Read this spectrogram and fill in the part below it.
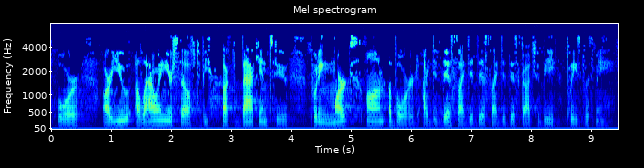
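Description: A man preaching a sermon in a conversational way, dropping soft and low and then rising loud and emphatic. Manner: conversational, with restarts and fillers. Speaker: pastor. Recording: dull sound with long hall reverb.

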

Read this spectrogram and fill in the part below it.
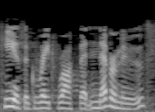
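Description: A woman's voice: lowish voice, normal speed, slightly rough, pitched below the performer's own voice. A woman voicing quarrelling animals and nature spirits in a storybook, each one emphatic and insistent. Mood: quietly assertive. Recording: muffled, echoey large hall.

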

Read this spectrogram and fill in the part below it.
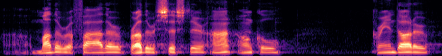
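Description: Low-voiced man giving church testimony. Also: flat delivery, moderate pace. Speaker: testimony speaker for a recovery program at a church.

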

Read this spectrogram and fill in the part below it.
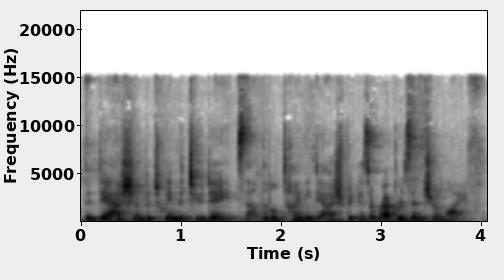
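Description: Woman speaker, raspy, slightly high, lively storyteller who swings from loud to hushed. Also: brisk, very noisy. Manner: animated, confiding, rises and drops a lot. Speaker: speaker at a women's event. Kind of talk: personal storytelling talk.

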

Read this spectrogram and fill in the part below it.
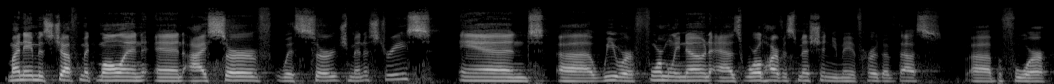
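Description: A middle-aged American man speaks as a visiting preacher. His voice sits high for a man and rings clean and smooth. He talks in an informal, conversational way with a self-deprecating streak. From Maryland, United States. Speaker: guest preacher, pastor. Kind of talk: informal spoken introduction to a sermon.

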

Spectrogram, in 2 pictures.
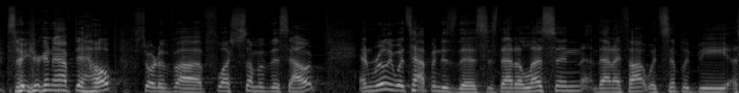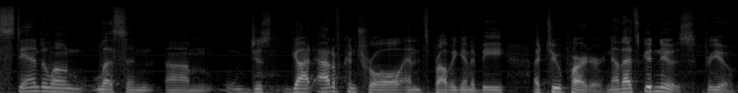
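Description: Slightly scratchy, higher-pitched male preacher. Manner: informal and discursive, often checking in with "right?". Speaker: church preacher. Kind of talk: conversational sermon to a congregation.

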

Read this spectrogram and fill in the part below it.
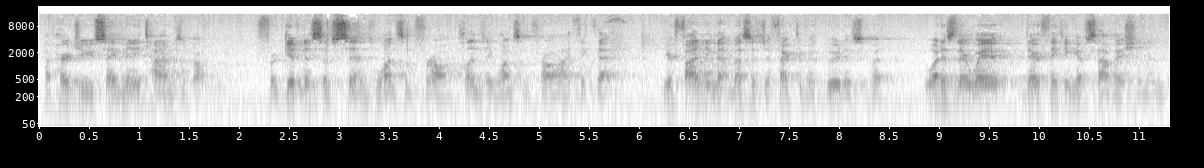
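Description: A man's voice: medium pitch, steady tone, brisk, hardly any pauses, reverberant, long reverb tail, a little hiss or hum, poor audio. A man interviewer asking a long, thoughtful question.

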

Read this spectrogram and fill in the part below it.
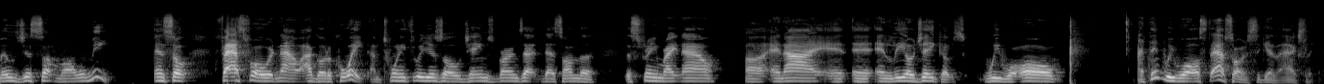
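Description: A middle-aged American man giving an informal, conversational sermon of personal testimony, telling it like an animated story and repeating phrases for emphasis. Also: a little high, fairly quick. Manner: animated storytelling, acts out quoted dialogue, conversational.

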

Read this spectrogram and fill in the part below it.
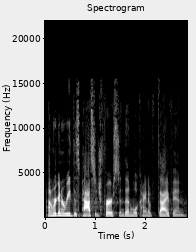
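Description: A soft-spoken woman leading a Bible study lesson, with a prayer and a scripture reading, speaking gently and with frequent ums. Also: fairly low pitch, quick pace. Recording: long hall reverb.

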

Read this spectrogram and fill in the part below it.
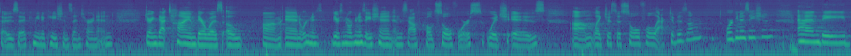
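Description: Woman, twenties, earnest informal testimony, bright edge to the voice, reverberant hall with background hum. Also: fairly low pitch. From small-town Virginia, United States. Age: 20s. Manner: earnest, conversational, frequent 'like'. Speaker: seminary student sharing a testimony. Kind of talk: personal testimony, informal spoken. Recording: echoey hall with clear hum.

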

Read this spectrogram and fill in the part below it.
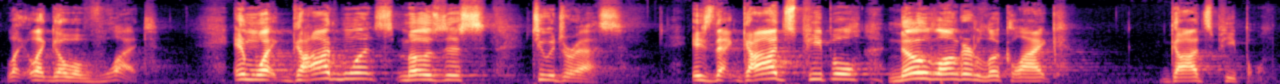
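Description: High-voiced male pastor in an echoing church. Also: lively intonation, slow pace. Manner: emphatic, repeats key phrases, conversational asides to congregation. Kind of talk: sermon. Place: church sanctuary.

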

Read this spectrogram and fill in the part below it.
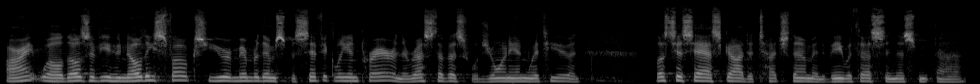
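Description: A man with a slightly hoarse voice leading a church class, praying aloud and then chatting casually with the group. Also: a little high, sharp tone. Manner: earnest, folksy, jokes with the class. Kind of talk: spoken prayer and casual class talk.

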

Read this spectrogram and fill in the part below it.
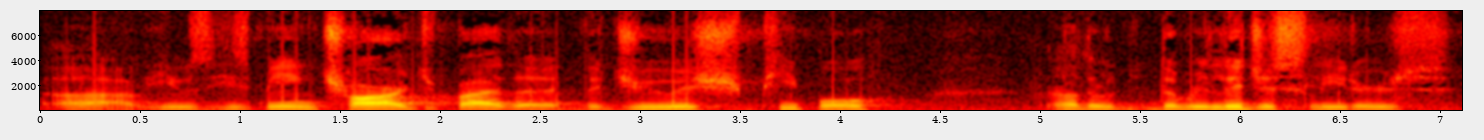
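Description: A low-voiced man delivers a sermon into a microphone, slowly and haltingly, restarting his phrases often. His voice rings with the long reverb of a church hall. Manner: halting, many restarts and fillers. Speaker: preacher. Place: church sanctuary.

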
